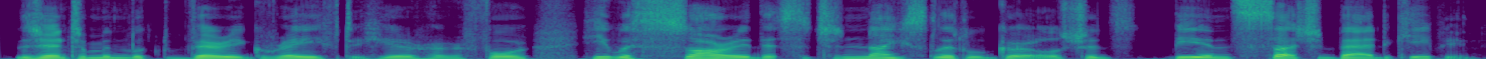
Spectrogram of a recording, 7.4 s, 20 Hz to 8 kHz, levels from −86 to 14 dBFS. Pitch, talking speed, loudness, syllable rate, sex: 140 Hz, 195 wpm, -19 LUFS, 4.8 syllables/s, male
